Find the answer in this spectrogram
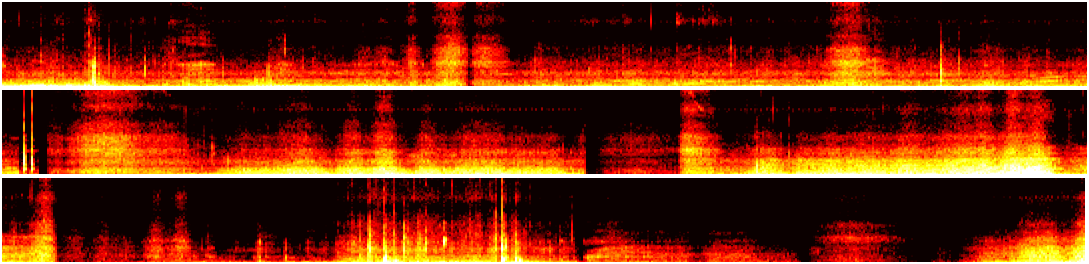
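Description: Wind rumbling on a head-mounted action camera's microphone while a parkour runner moves, with scattered footfall and landing knocks on concrete. The sound cuts in and out sharply several times.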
